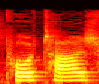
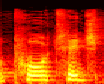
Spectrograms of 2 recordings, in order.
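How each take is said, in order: First: Portage said "por-TAHZH"; French-style ending. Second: Portage said "PORT-idge"; anglicised ending. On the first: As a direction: say portage with a long "-ahzh". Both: Shown as a demonstration. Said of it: "some of them can go either way".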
